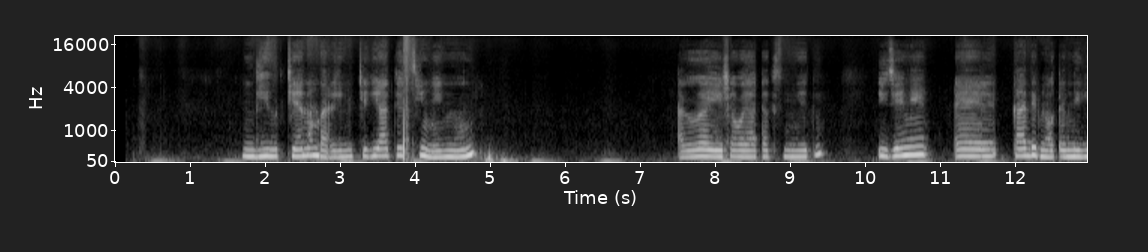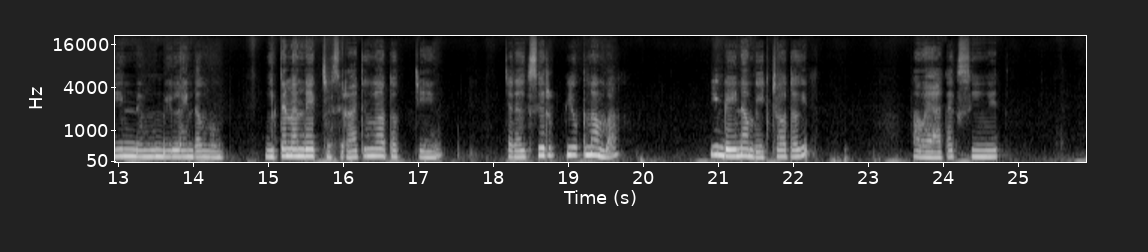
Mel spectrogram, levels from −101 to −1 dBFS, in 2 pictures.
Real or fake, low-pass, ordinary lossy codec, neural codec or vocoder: fake; none; none; codec, 44.1 kHz, 3.4 kbps, Pupu-Codec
